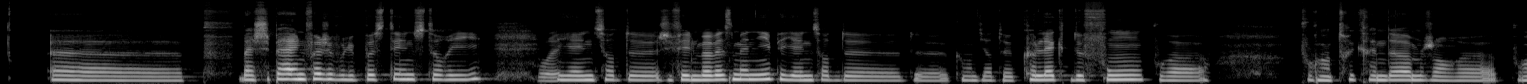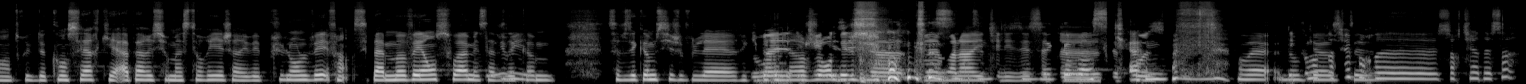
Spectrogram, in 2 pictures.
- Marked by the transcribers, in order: drawn out: "Heu"; blowing; in English: "random"; distorted speech; laughing while speaking: "des gens, tu sait, que c'était c'était comme un scam"; laugh
- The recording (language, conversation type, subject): French, podcast, Quelle place laisses-tu aux réseaux sociaux dans ta santé mentale ?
